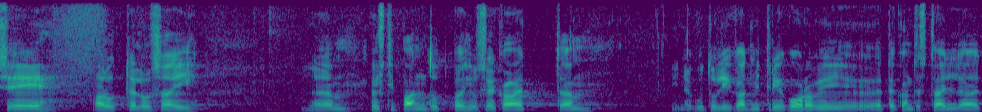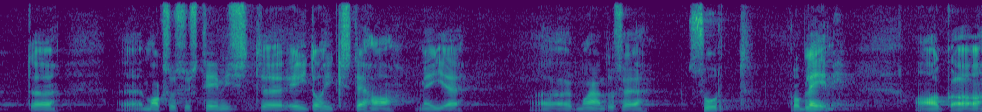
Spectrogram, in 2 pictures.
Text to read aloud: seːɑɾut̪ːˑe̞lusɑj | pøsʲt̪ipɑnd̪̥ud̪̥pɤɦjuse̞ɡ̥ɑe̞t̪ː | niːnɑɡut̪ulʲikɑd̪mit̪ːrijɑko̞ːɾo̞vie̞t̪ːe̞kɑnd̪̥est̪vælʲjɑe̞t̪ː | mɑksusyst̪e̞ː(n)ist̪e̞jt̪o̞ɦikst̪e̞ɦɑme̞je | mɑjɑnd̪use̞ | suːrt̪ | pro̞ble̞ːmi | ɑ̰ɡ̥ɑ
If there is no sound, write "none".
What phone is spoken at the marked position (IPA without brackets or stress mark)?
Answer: m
